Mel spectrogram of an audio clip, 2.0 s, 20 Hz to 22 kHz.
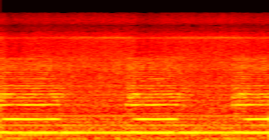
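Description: A CNC mill's 3/8-inch three-flute end mill cutting a 3D adaptive roughing pass: a steady spindle hum with a high whining cutting tone that sounds three times, a bit under a second apart, as the cutter enters and leaves the material. Each whine has the same pitch, the sign of the adaptive toolpath holding a constant tool engagement.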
